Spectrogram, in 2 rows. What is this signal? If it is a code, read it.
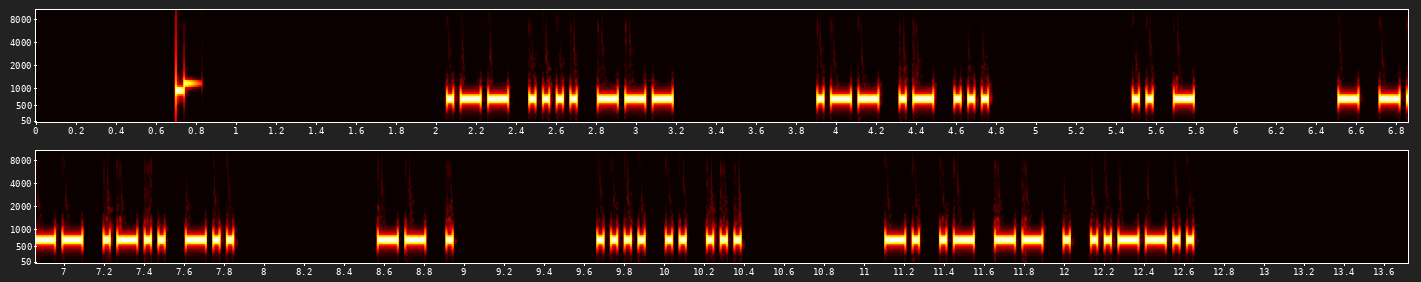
Morse code, heard as a keyed tone, about 34 wpm, 700 Hz. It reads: WHO WAS IT TOLD ME HIS NAME?
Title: 3x Word-Spacing - Sentences from Top 400 Words - 35wpm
